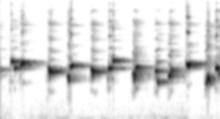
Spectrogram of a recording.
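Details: Yellow-vented bulbul singing an energetic ropel tutor song; warbled, slurred whistles follow one another closely, alternating high and lower notes in a chattering, continuous phrase.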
